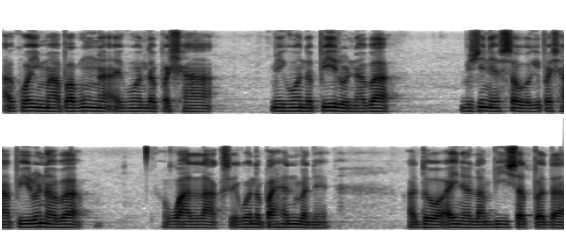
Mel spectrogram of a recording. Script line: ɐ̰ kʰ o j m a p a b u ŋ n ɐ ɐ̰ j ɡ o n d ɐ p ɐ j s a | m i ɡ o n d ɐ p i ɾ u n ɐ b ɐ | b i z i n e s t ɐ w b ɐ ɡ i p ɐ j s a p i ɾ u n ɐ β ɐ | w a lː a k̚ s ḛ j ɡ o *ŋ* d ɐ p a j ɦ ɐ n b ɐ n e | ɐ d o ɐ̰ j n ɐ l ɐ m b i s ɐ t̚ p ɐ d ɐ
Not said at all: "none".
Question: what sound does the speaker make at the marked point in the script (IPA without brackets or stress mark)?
n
